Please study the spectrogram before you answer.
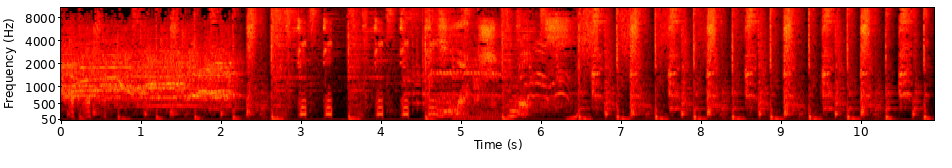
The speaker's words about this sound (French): Voilà, tout le monde vous applaudit.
